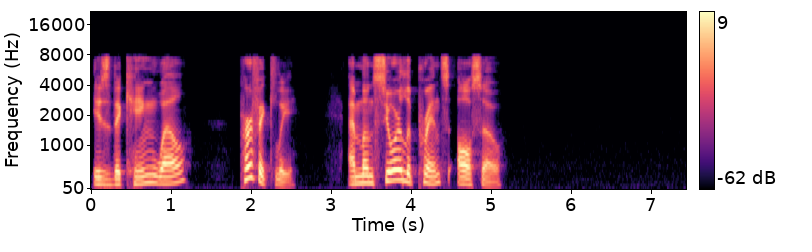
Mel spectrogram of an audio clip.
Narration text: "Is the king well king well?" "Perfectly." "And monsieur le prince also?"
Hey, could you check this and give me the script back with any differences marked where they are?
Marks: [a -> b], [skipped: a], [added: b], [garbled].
"Is the king well [skipped: king well?"] "Perfectly." "And monsieur le prince also?"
